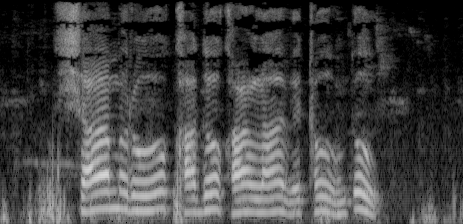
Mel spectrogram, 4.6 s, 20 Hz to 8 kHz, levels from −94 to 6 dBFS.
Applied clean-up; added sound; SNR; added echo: none; none; none; none.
